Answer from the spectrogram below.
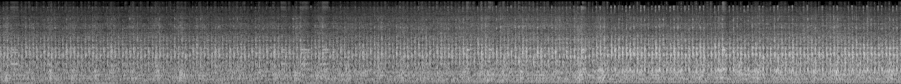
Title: Mondeo 2.0 tdci titanium 2006 rough idle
